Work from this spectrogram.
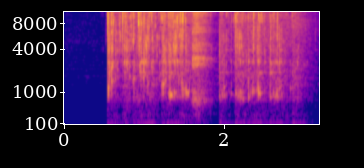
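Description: Kraken being poured into a glass at a bachelor party pregame: a close, splashy stream of liquid that runs about a second and a half, breaks briefly, then pours again.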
